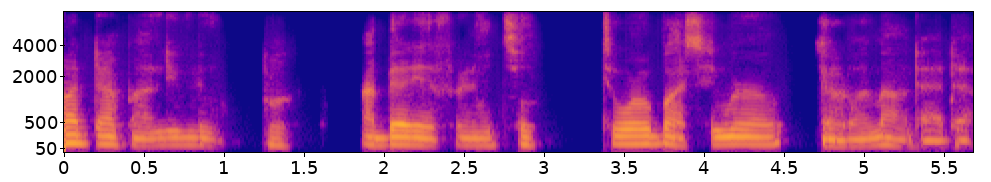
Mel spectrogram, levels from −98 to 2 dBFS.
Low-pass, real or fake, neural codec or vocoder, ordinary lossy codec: none; fake; codec, 16 kHz, 1 kbps, X-Codec, HuBERT features, trained on general audio; none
